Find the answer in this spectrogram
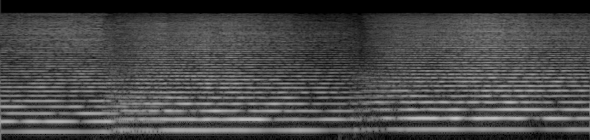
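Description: A sampled French horn section (an epic horns legato patch layered from several horn sample patches) plays long, held notes as a slow legato line. The pitch steps up about a second in, the sound dips briefly partway through, and it carries on sustained.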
